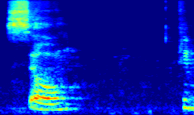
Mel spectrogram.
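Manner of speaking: ordinary talk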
